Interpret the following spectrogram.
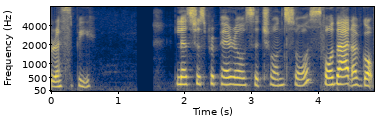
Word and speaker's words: Sichuan: The correct Chinese pronunciation is Szechwan.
